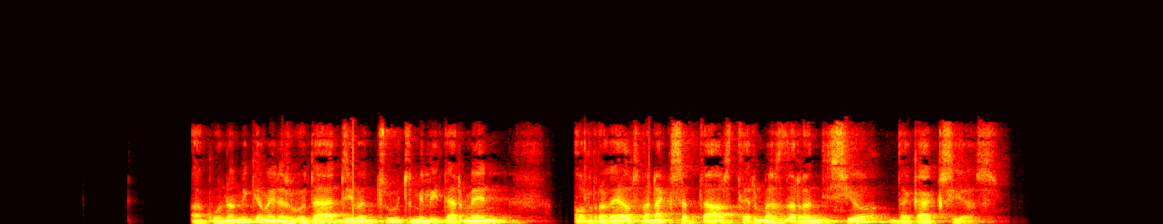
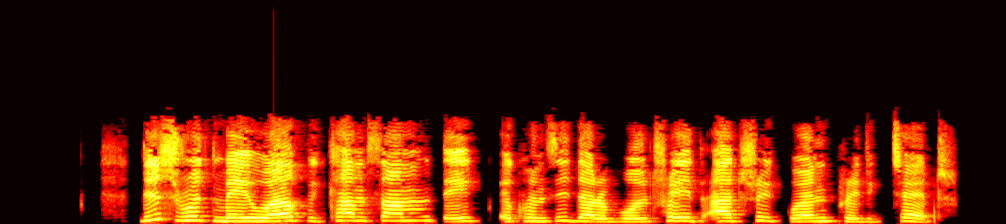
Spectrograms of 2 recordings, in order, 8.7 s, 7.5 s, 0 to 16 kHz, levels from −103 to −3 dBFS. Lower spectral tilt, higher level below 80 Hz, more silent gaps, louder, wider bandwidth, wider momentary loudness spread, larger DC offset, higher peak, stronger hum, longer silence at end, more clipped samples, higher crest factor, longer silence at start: first, -7 dB/octave vs -0.5 dB/octave; first, -52 dBFS vs -68 dBFS; second, 4.25-4.29 s vs 3.27-3.31 s, 3.61-3.73 s, 6.61-6.69 s; second, -18 LUFS vs -14 LUFS; about the same, 7.4 kHz vs 8 kHz; about the same, 11 LU vs 12 LU; neither; second, -4 dBFS vs 0 dBFS; neither; first, 1.3 s vs 0.4 s; neither; about the same, 16 dB vs 16 dB; first, 1.45 s vs 1.05 s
